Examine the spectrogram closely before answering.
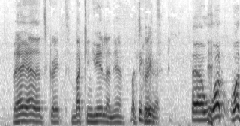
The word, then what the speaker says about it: Backengrillen: It's the right pronounce? Yeah, that's great. Backengrillen, yeah, that's Backengrillen.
